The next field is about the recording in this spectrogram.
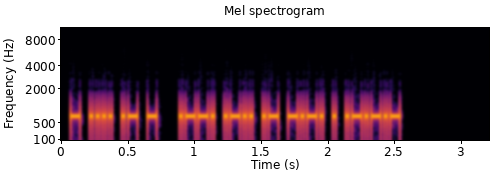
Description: Morse code, heard as a keyed tone, about 50 wpm, 700 Hz. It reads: THAT PLACE.
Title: Sentences from Top 800 Words 50wpm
